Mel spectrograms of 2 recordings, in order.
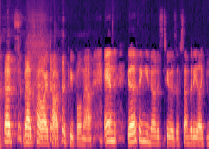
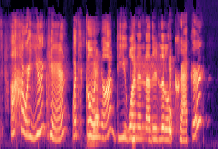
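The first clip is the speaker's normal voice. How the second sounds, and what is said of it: Cooing baby-talk voice. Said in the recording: “baby voice ... Baby voice.”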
